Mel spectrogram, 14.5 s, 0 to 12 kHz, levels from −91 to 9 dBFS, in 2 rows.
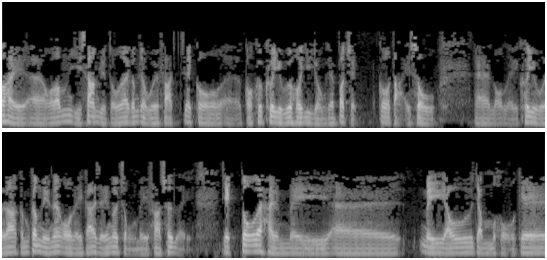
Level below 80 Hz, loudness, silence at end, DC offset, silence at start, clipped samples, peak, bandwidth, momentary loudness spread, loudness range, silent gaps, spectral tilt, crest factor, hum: -56 dBFS; -24 LUFS; 0 s; under 0.1%; 0 s; under 0.1%; 0 dBFS; 6 kHz; 11 LU; 2 LU; none; -8 dB/octave; 24 dB; none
